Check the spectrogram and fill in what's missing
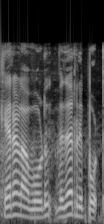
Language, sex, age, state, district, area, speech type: Tamil, male, 18-30, Tamil Nadu, Thoothukudi, rural, read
